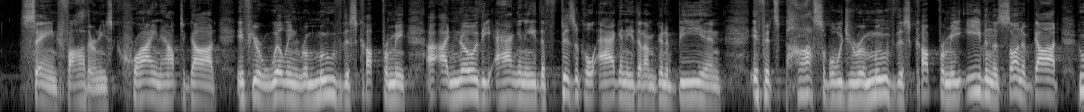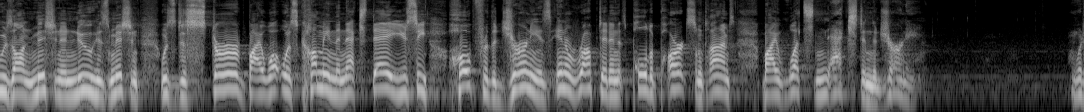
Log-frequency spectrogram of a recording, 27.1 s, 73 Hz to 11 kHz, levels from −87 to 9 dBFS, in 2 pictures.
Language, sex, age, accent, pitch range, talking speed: English, male, 50-69, American, 130-170 Hz, 180 wpm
